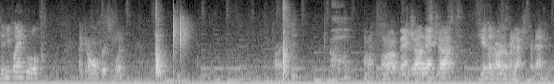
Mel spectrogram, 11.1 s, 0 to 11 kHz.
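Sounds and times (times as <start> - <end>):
faint background music: 0.0 - 11.0
pool table click: 3.1 - 3.9.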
